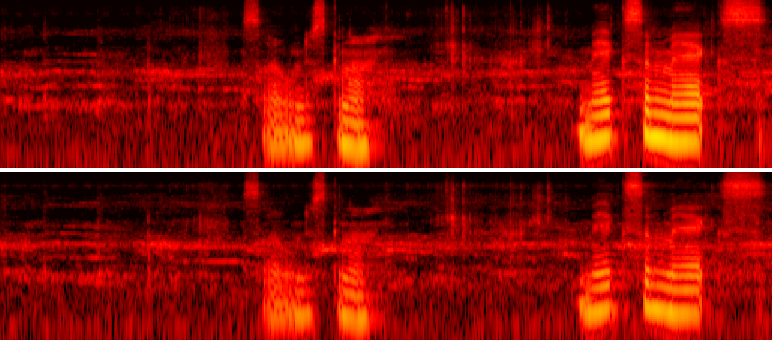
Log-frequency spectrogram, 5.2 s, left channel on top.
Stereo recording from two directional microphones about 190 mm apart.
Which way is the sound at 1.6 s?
25° left (ahead or behind).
